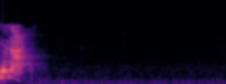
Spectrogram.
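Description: A man's chanting voice ends a phrase with a brief falling sound in the first half-second, then near silence.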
